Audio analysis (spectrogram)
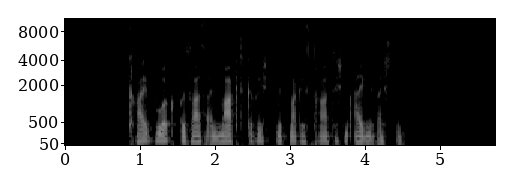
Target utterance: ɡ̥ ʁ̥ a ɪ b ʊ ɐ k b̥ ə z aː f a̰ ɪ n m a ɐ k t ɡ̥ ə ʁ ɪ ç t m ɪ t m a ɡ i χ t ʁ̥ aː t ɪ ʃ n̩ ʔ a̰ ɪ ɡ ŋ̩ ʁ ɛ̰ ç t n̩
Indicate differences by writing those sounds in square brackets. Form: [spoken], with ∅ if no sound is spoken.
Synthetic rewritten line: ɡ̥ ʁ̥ a ɪ b ʊ ɐ k b̥ ə z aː [s] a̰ ɪ n m a ɐ k t ɡ̥ ə ʁ ɪ ç t m ɪ t m a ɡ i [s] t ʁ̥ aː t ɪ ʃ n̩ ʔ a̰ ɪ ɡ ŋ̩ ʁ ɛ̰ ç t n̩

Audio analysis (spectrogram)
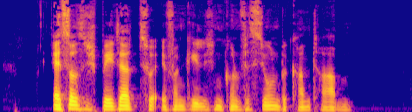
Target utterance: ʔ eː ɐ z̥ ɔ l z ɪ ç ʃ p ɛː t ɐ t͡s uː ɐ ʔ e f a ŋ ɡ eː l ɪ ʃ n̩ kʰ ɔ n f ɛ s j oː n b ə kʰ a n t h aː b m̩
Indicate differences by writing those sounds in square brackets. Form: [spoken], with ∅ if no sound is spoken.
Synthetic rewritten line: ʔ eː ɐ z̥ ɔ l z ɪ ç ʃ p ɛː t ɐ t͡s uː ɐ ʔ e f a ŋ ɡ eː l ɪ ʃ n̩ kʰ ɔ n f ɛ s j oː n b ə kʰ a n t h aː b m̩

